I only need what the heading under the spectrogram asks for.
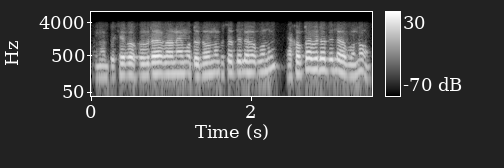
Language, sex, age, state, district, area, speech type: Assamese, male, 18-30, Assam, Dhemaji, rural, conversation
